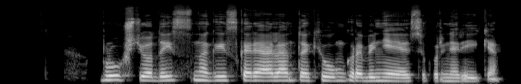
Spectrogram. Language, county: Lithuanian, Kaunas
